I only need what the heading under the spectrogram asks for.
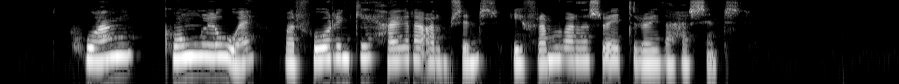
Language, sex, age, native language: Icelandic, female, 30-39, Icelandic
